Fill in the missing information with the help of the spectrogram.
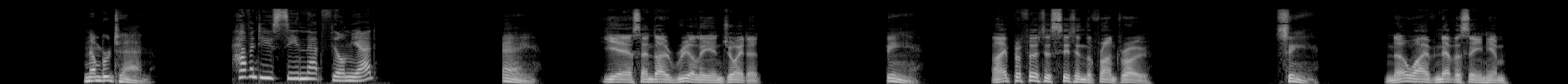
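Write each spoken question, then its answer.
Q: Haven't you seen that film yet?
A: A: Yes, and I really enjoyed it.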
